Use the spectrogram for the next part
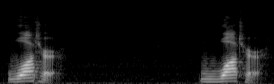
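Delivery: "Water" with lips catching the W. Shown as a demonstration. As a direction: round lips before "Water". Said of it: "quick examples of the W sound".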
